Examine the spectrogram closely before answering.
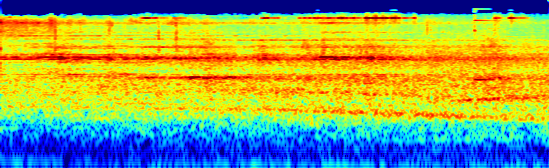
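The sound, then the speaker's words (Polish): A train on a rail line gives a steady, loud rumble with broad hiss and faint high metallic tones. The sound holds at an even level throughout, and no one speaks. “Już? Na pociąg, kierunek Kłębarte.”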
